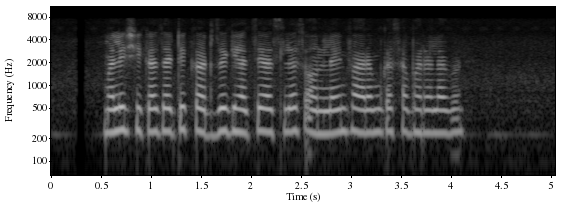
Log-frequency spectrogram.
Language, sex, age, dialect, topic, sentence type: Marathi, female, 31-35, Varhadi, banking, question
